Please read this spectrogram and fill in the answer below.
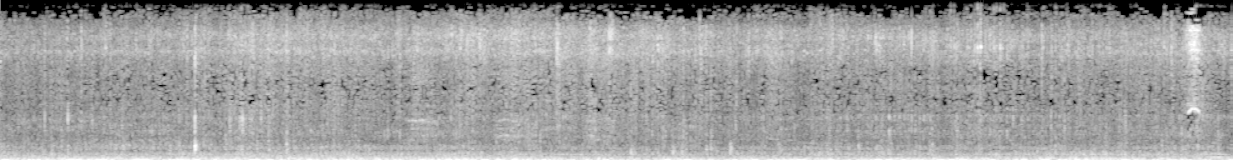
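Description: Car driving slowly along a gravel dirt track, heard from inside the cabin: a steady low rumble of the engine and the tyres on gravel, with a few faint clicks.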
